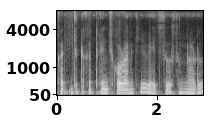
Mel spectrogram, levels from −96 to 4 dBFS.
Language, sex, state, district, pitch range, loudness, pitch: Telugu, male, Karnataka, Bellary, 115-135 Hz, -17 LUFS, 120 Hz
